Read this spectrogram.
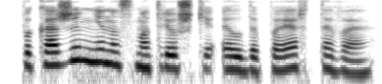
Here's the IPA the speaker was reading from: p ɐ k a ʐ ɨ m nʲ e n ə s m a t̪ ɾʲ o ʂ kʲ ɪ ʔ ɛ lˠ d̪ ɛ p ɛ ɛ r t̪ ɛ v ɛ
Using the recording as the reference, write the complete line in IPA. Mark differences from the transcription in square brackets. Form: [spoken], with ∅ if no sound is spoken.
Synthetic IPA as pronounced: p [ə] k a ʐ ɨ m nʲ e n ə s m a t̪ ɾʲ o ʂ kʲ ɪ ʔ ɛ lˠ d̪ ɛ p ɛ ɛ r t̪ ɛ v ɛ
